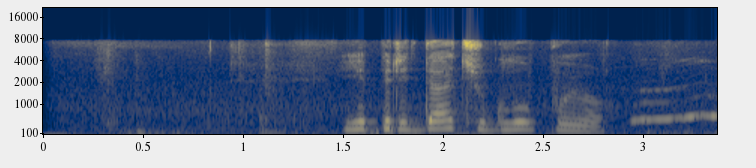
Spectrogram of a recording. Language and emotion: Russian, angry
